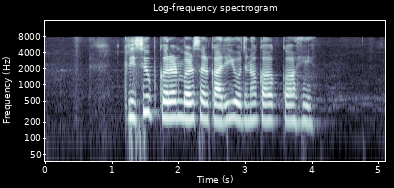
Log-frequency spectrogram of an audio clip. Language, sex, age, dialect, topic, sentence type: Chhattisgarhi, female, 18-24, Western/Budati/Khatahi, agriculture, question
